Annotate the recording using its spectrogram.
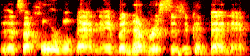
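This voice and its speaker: Bright-toned, laid-back man in his thirties. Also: sits low, rapid-fire, a little hiss or hum, poor audio. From Canada. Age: 30s. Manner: relaxed, laid-back, laughs easily. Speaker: podcast guest, comedian. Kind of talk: casual podcast chat.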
